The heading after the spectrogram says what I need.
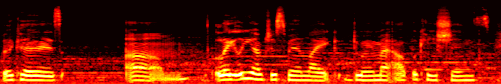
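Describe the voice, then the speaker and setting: A woman's voice: medium pitch, steady tone, measured pace, mellow, faint music behind. A young adult woman, a law student, chatting informally and giving advice in a casual vlog with emphatic repetition.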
